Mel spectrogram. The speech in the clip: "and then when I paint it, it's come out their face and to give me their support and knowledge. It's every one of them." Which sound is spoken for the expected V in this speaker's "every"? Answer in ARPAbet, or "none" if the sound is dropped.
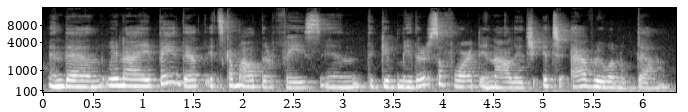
V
